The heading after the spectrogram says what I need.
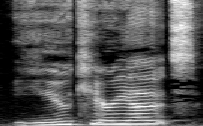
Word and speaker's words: eukaryotes: So remember, eukaryotes, eu rhymes with do. They do have a nucleus. Pro rhymes with no. Prokaryotes, no nucleus.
